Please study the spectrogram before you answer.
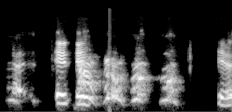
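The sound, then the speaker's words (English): A puppy barks in a quick run of short, high yips and barks, several sharp bursts separated by brief gaps, fairly loud. “Let me pause while that dog's out of the way. You're fine. I have a puppy. Have fun there, buddy.”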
